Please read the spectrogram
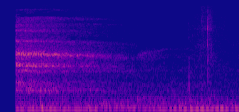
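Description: A man's breathy exhale, like a sigh, loudest as it starts and fading away over about a second.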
